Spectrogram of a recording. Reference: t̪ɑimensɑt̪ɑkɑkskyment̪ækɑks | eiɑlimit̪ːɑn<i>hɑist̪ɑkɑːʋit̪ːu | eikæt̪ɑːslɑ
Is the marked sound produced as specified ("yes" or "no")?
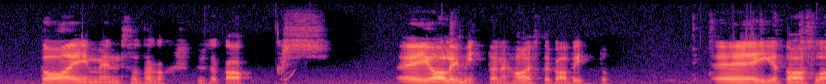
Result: no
